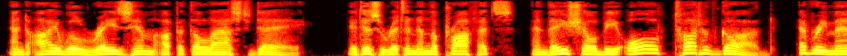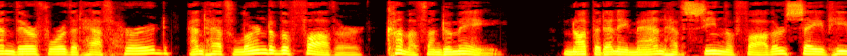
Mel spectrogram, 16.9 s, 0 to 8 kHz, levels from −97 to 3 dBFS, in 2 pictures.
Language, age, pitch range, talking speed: English, 60-79, 115-145 Hz, 175 wpm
